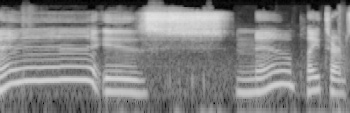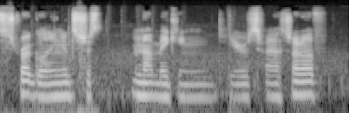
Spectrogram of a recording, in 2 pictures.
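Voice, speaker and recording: This man speaks very slowly, barely pausing, at a fairly high pitch with lively intonation. Background noise is noticeable. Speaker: gaming streamer. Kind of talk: casual livestream gameplay commentary. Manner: animated.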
